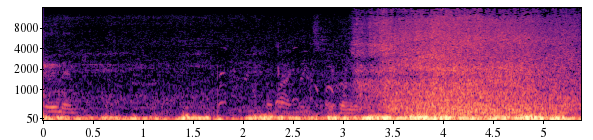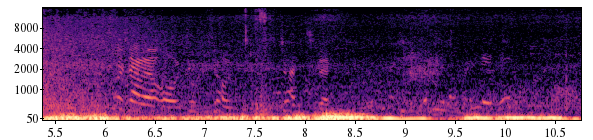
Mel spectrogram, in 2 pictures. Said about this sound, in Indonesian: Mantep nih dengan suara airnya nih, makin jelas nih suara air.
